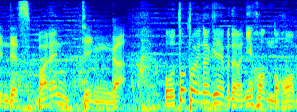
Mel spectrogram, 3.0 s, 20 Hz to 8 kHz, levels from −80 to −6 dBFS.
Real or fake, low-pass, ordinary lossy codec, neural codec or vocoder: real; none; none; none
